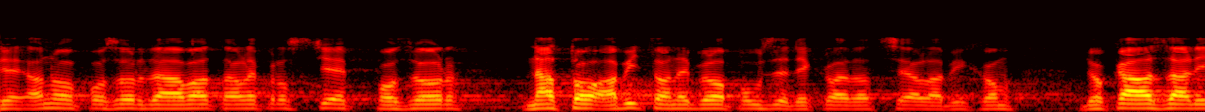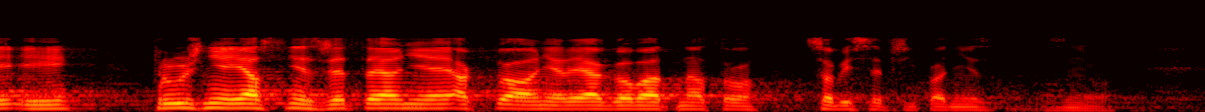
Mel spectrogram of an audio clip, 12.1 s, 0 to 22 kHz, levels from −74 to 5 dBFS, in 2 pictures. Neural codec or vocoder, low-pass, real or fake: none; 5.4 kHz; real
